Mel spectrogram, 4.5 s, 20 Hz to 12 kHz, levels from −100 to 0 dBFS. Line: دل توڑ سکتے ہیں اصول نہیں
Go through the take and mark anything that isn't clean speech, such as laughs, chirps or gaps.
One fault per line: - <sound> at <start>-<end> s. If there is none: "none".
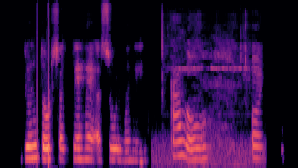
- cough at 2.4-4.0 s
